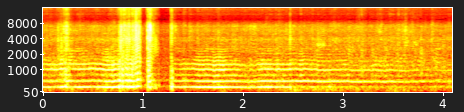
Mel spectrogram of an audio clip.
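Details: Honey bees humming steadily at night as honey is harvested, a clear, even, low-pitched drone with rich overtones, with a couple of brief sharp knocks just after one second.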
